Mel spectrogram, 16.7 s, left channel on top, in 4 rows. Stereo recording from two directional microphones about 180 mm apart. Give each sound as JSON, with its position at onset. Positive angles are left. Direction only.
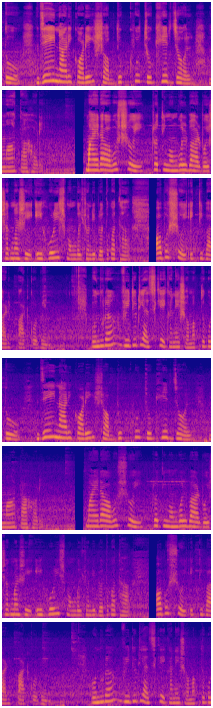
{"t": 0.0, "sound": "speech", "side_deg": 55}
{"t": 5.9, "sound": "speech", "side_deg": 55}
{"t": 12.5, "sound": "a woman's voice", "side_deg": 0}
{"t": 14.1, "sound": "speech", "side_deg": 50}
